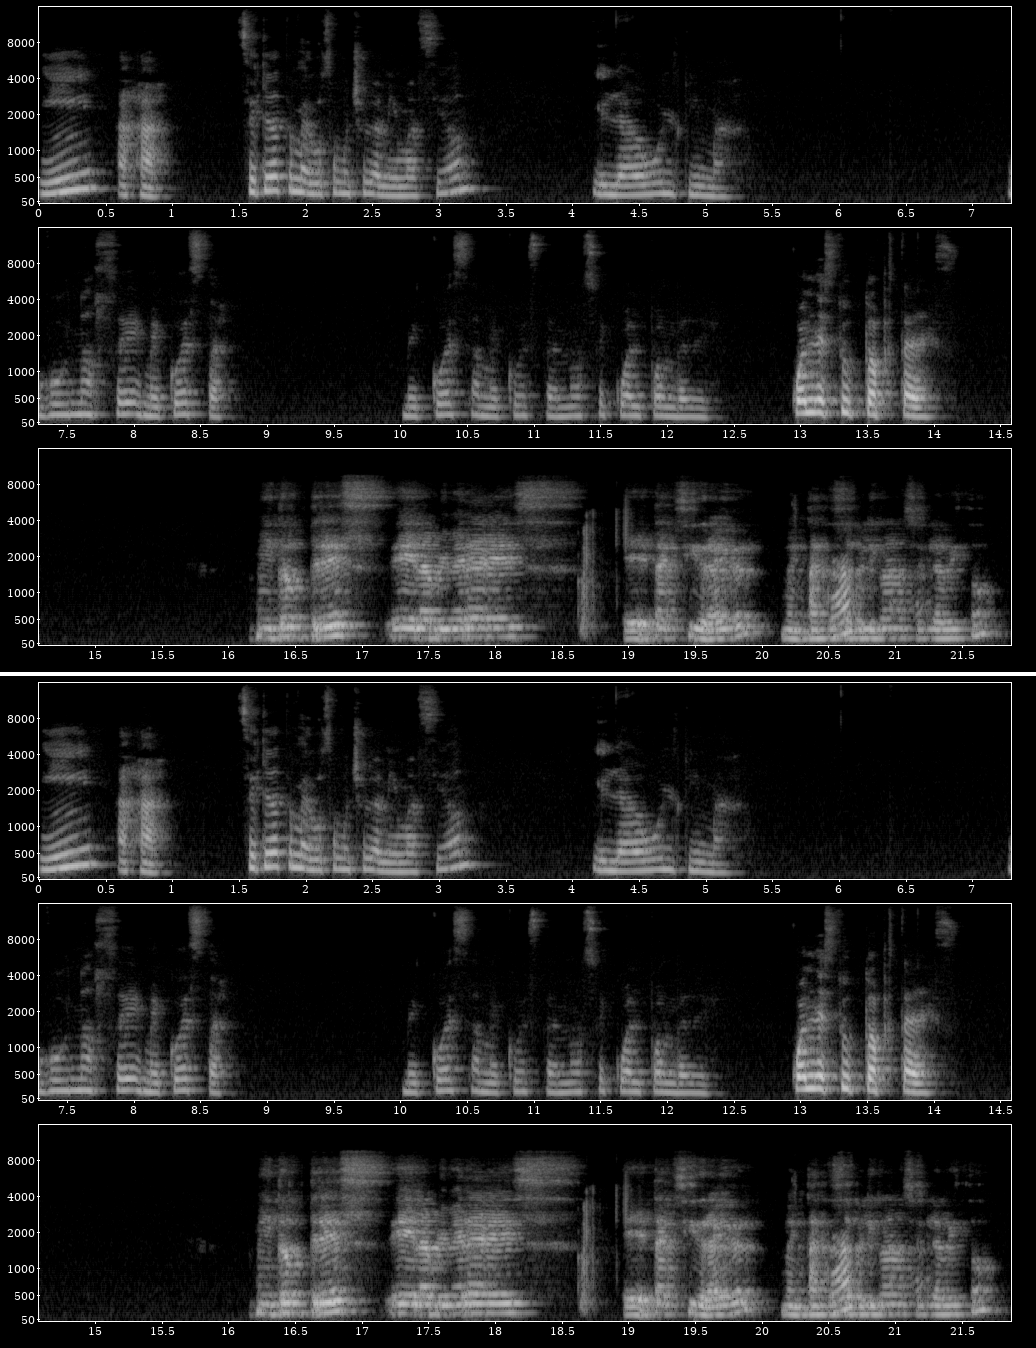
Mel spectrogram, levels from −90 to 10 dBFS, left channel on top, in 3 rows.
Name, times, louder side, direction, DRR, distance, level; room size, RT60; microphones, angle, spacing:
voice 1, 0.0-0.9 1.6-3.3 4.2-5.2 7.3-8.7 10.0-11.4 11.6-12.3 12.9-14.0 20.4-20.7, right 1 dB, 5° right, 0.6 m, -24 dB
voice 2, 16.2-18.6 19.0-21.7, right 1 dB, 55° right, 5.4 m, -23 dB
21.0 x 8.2 x 2.3 m
head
